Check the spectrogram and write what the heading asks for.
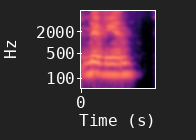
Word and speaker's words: Niviane: We were told that the way you pronounce it, Niviane, is the most popular way, South America, Europe, etc.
